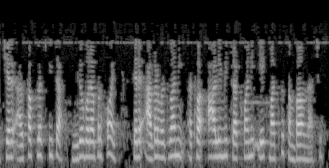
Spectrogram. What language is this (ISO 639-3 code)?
guj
